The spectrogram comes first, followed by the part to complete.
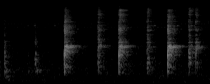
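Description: A string of faint, sharp electrical clicks from a riding-mower engine's starter circuit, about three a second and a little uneven, as the circuit clicks on and off. The owner puts the engine being killed down to the missing seat safety switch.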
